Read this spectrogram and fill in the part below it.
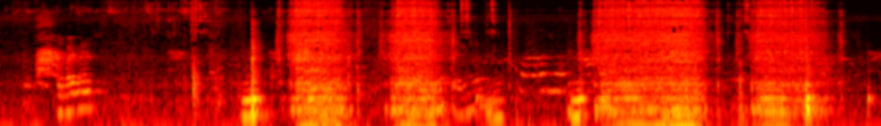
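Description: Sewing machine stitching the side seam of a long child's frock made from an old saree, running in several loud sustained bursts with pauses between, while a person talks at times.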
